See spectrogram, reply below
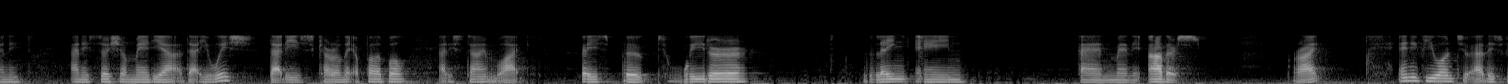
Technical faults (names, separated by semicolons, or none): repeated packet loss (robotic sound)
